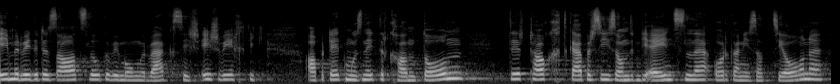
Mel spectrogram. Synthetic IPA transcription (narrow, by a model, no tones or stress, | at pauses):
ɪmːəɾʋɪd̪əɾdɑsɑːt͡sluəɡəʋimʊŋəɾvæksɪʃɪʃʋɪχtiɡ̥ | ʔɑbəɾd̥ɛːtmuəsnɪd̚d̥əɾkʰχɑntoːnd̥ɪɾtʰɑkχt̪kæbəɾsiːsɔnd̪əndiʔɛɪnt͡sl̩nəʔɔɾɡ̥ɑnizɑt͡sjoːnə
